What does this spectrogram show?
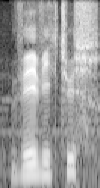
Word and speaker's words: Victus: On va ramener les preuves à Victus, c'est comme ça que ça se prononce.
